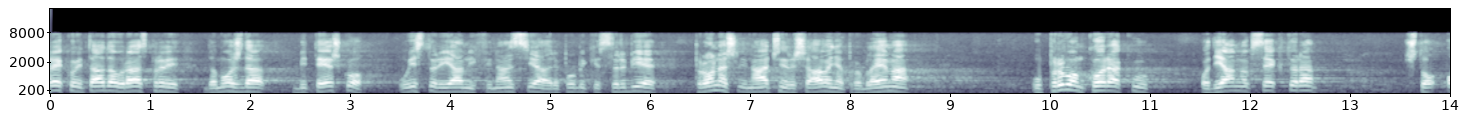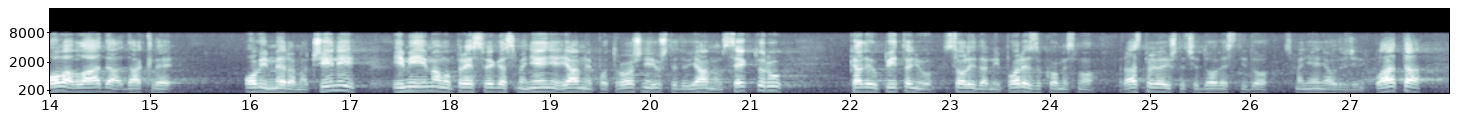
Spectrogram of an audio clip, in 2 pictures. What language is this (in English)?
Serbian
